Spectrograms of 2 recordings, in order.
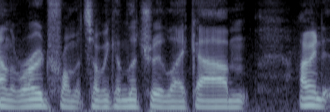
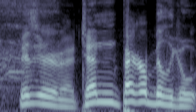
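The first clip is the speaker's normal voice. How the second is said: put-on Canadian accent, raised and high; 6 semitones higher, 7 dB louder than usual. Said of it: "It suits a Canadian accent for sure".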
